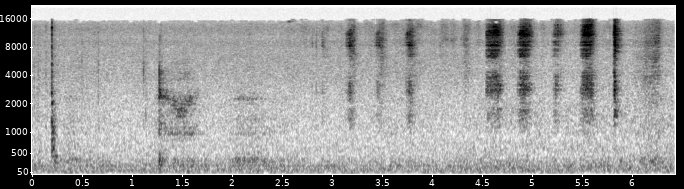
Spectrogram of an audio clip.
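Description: Faint scissors snipping through hair, about eight short crisp snips in the second half, after the rustle of hair being handled.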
